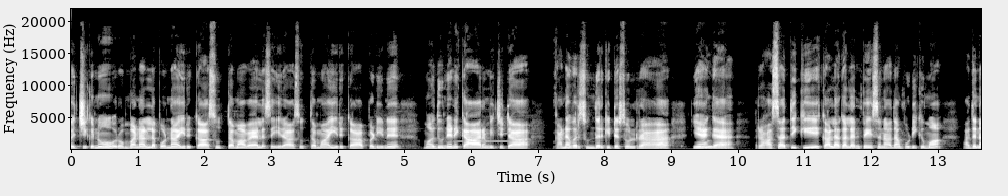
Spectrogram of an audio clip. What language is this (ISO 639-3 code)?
tam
